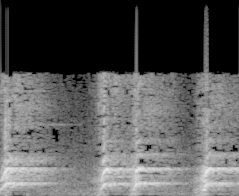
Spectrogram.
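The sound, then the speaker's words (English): Four sharp, tonal barks come from a pet dog, steady in pitch and spaced unevenly, with two close together near the middle. The barks are loud and stand alone without voices. “That's Jimmy, my dog. He came when he was a puppy.”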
